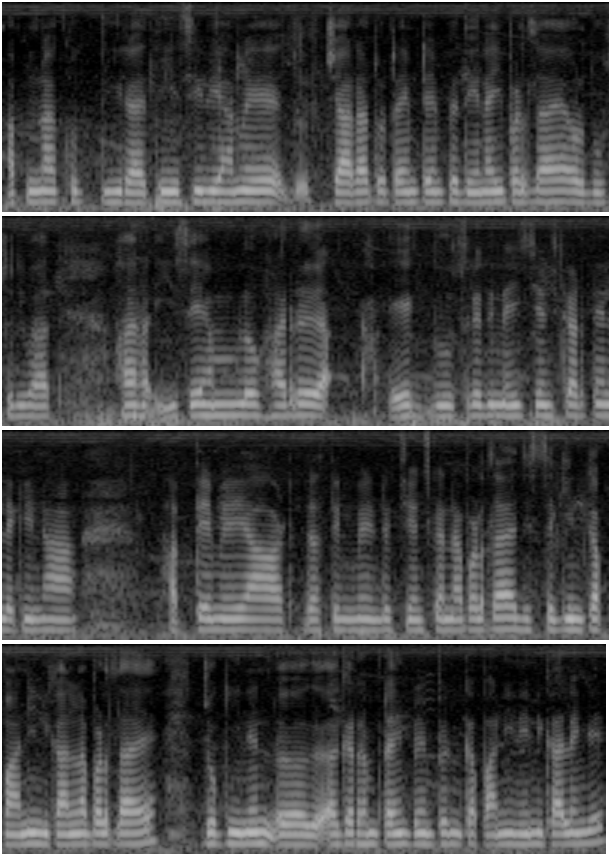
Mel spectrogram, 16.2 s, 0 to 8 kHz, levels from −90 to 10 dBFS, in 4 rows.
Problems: constant background noise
